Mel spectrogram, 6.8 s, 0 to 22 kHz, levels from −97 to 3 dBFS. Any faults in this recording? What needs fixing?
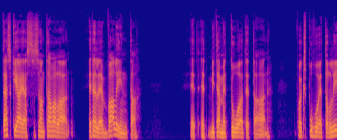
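Compressed frames skipped at 2.24 s. A single compressed frame, roughly 30 ms of audio, never reaches the output, either because it is missing from the file or because the decoder rejected it as damaged. The speech jumps forward by one frame length, and the 26.1 ms step fits a 1152-sample frame at 44.1 kHz. Because adjacent frames overlap, the gap sounds like a short smeared blip rather than a sharp click. To prevent it, verify file integrity after encoding and transfer, and re-encode or re-copy from the source if any frame fails its check.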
